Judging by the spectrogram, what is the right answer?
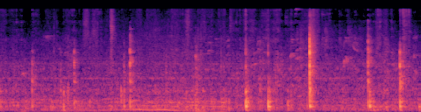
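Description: Wooden rolling pin rolling out dough on a silicone baking mat: a soft rolling sound, then several sharp light knocks in the second half as the pin is worked back and forth.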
